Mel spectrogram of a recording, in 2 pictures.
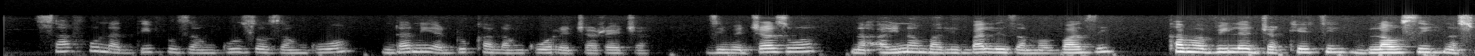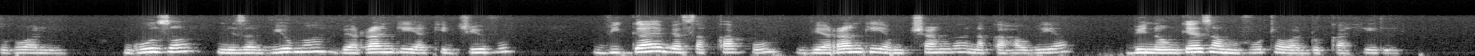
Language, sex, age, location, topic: Swahili, female, 25-35, Nairobi, finance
